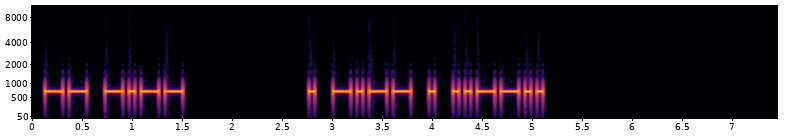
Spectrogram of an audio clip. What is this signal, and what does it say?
Morse code, heard as a keyed tone, about 20 wpm, 700 Hz. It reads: MY EYE?
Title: 3x Word-Spacing - Sentences from Top 500 Words - 20wpm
